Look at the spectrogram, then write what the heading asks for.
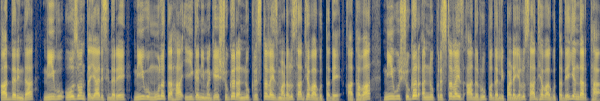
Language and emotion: Kannada, neutral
